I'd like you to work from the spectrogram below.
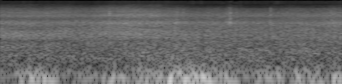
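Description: Surf breaks and washes continuously onto the shore at Martins Bay, Barbados, a loud, steady roar of churning water mixed with gusting wind noise across the microphone, with no voices.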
